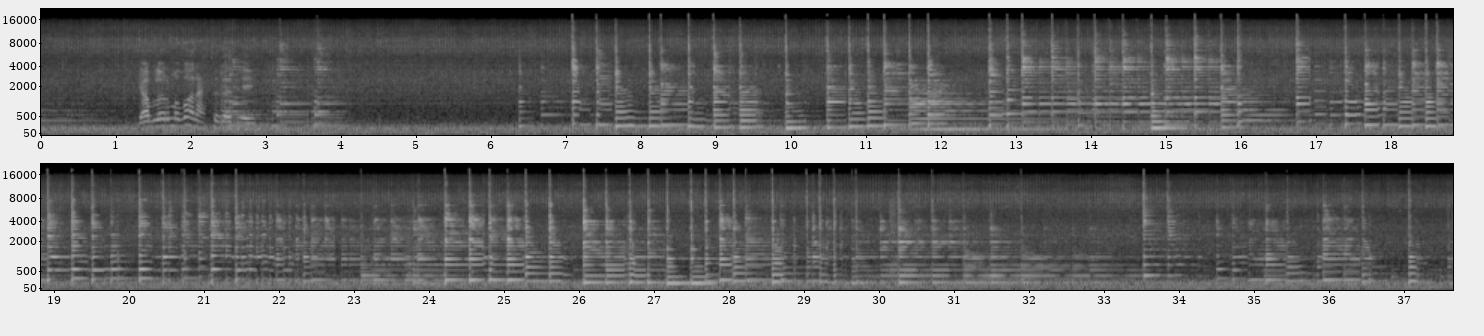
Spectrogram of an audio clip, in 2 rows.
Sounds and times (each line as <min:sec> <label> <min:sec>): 0:00.0 Darbouka 0:37.6
0:00.0 Oud 0:37.6
0:01.3 groupe électrogène 0:04.1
